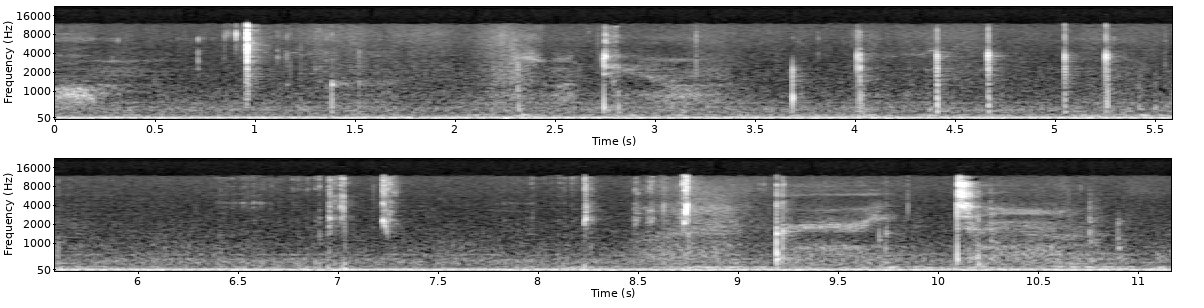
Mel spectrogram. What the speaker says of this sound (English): And then point cutting.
